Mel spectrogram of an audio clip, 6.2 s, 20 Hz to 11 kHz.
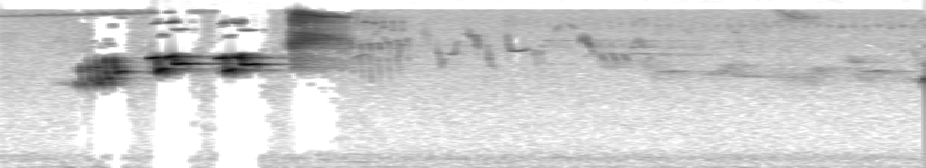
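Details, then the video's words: Pale thrush, recorded 2020: a burst of three rich, warbling whistles ends in a short high hissing twitter. Faint soft ticks follow in the otherwise quiet remainder. "흰배지빠귀, 여러번 듣기, 곤충소리, 새소리"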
